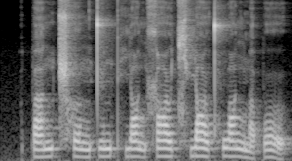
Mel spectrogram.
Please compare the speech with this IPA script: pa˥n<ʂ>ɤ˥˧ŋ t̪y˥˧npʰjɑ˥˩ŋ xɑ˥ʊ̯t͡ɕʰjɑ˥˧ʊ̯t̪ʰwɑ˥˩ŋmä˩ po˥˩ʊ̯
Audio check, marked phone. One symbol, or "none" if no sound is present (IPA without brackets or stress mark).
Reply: ʈ͡ʂʰ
